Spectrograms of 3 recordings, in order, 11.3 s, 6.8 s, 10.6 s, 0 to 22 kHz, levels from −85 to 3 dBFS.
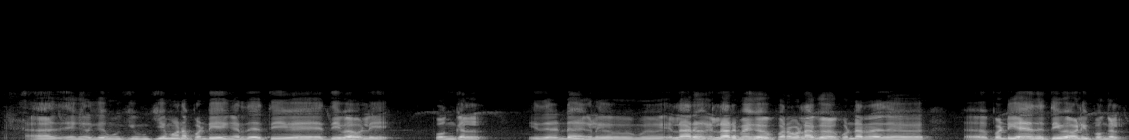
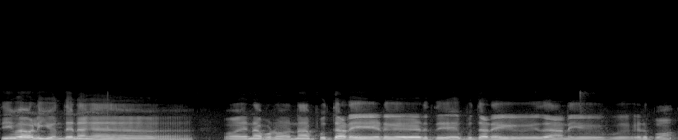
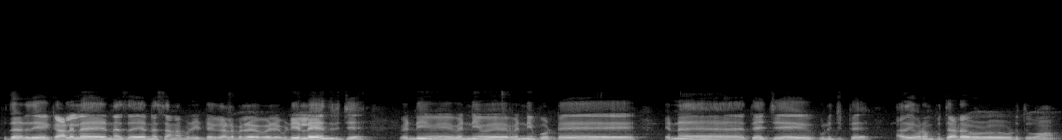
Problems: none marked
